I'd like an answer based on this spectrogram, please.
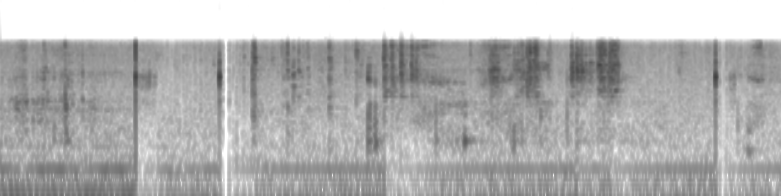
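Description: Clothing being handled: a few sharp clicks, one about a second in, another shortly after and one near the end, with a stretch of rustling in the middle as a tank top is moved and shown.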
